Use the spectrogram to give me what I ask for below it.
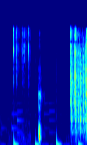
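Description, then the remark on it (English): Dice clatter onto a hard table in a quick series of sharp clicks and knocks, then rattle and roll briefly before settling, rolled as a voodoo roll. Fairly loud, with no voices. “So then, yes, roll me a voodoo.”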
